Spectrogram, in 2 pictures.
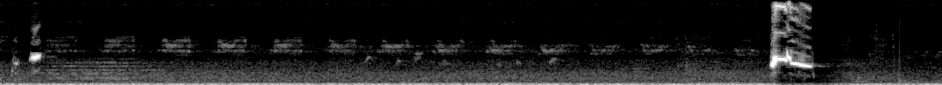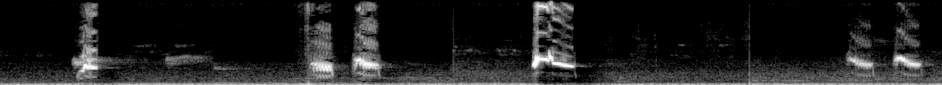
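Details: Red-whiskered bulbul singing to excite other bulbuls into competitive singing; scattered loud, sharp whistled notes and short two-note phrases with long silences between, over a low rumbling background.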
